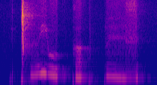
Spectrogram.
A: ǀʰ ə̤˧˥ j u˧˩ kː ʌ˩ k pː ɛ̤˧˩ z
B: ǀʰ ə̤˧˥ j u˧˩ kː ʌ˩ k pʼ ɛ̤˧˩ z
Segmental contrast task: A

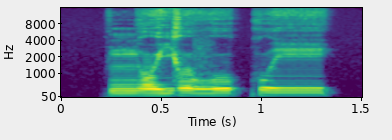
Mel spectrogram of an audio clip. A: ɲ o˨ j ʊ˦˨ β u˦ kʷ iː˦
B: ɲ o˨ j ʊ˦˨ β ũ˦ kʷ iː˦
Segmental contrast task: A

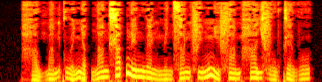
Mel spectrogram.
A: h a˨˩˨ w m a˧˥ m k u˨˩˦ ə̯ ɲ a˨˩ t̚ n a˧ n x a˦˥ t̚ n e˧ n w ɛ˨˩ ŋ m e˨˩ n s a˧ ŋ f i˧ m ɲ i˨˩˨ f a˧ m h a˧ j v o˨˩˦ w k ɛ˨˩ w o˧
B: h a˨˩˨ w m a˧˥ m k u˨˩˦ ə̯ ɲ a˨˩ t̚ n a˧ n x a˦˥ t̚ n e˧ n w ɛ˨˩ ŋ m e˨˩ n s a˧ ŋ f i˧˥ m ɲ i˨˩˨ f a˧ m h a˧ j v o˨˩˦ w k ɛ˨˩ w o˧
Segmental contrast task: B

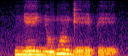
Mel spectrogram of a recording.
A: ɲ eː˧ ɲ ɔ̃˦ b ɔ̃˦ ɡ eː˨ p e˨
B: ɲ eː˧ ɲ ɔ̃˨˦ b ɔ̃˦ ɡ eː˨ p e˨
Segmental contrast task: B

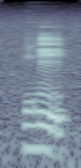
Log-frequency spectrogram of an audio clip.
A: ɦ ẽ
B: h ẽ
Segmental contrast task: A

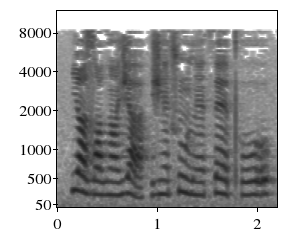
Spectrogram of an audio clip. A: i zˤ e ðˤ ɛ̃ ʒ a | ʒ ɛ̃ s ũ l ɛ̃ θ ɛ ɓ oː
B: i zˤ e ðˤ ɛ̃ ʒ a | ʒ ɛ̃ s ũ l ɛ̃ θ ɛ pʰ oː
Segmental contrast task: B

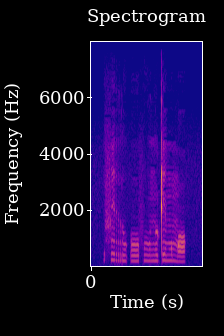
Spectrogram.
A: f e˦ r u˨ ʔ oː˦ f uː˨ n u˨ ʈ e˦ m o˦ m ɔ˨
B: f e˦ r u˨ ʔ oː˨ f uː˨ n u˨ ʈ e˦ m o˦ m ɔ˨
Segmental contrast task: B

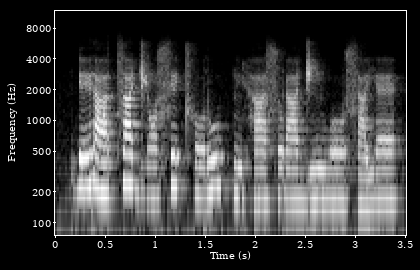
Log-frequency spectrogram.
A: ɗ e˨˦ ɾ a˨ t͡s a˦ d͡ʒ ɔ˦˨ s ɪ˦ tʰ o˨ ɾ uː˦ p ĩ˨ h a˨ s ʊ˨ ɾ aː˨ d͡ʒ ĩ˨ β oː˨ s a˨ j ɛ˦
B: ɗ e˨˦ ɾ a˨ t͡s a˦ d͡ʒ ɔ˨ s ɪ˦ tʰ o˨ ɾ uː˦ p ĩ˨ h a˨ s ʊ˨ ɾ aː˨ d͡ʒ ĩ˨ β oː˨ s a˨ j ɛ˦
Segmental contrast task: B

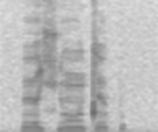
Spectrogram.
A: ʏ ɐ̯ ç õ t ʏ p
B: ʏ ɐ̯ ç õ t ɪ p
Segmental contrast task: A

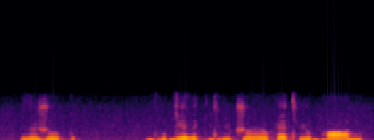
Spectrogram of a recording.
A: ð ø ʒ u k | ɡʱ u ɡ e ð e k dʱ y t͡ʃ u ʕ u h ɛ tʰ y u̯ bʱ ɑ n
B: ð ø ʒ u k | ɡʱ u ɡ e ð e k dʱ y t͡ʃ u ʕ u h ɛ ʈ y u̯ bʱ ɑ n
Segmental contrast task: A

